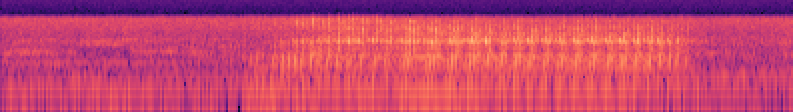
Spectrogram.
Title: RONCANDO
